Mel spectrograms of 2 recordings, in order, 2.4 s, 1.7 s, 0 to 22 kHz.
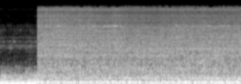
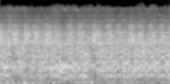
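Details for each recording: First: Vortec 5.7 L Suburban after three-day crank-no-start repair: starts instantly, steady even low rumble with no knocks, misses or stumbles; smooth, healthy idle. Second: Vortec 5.7 L Chevrolet Suburban cranking without starting: starter churns with a steady, even rhythm and the engine never catches. Fuel flow, injectors and spark were checked. Caused by a failed camshaft position sensor and a dirty, corroded distributor cap.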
